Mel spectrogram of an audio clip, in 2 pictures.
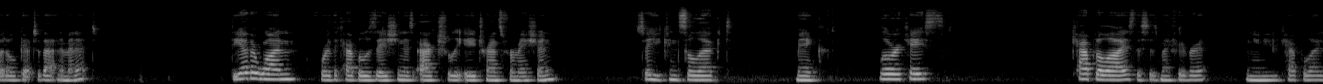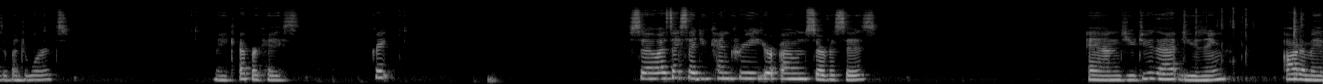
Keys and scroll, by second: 25.0 super+space, 26.1 Return.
